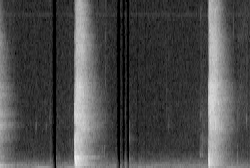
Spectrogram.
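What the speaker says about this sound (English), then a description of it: "I have to sneeze" Two sharp, loud sneezes close to the mic, spaced a few seconds apart, each a sudden burst that fades quickly, with a faint voice murmuring before the first and quiet in between.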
